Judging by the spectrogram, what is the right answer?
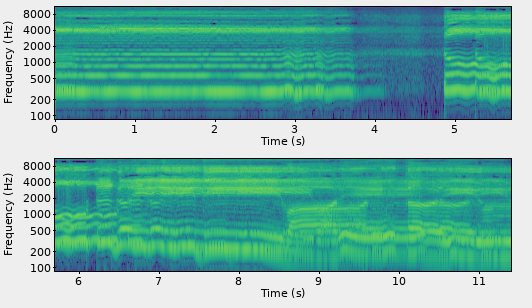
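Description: A solo voice singing a Sufi devotional song in Urdu. It holds one long steady note for about three and a half seconds and breaks off briefly about four seconds in. It then comes back with an ornamented, wavering run that slides down in pitch.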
